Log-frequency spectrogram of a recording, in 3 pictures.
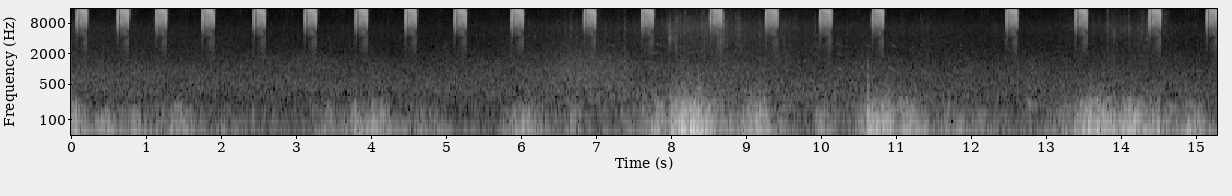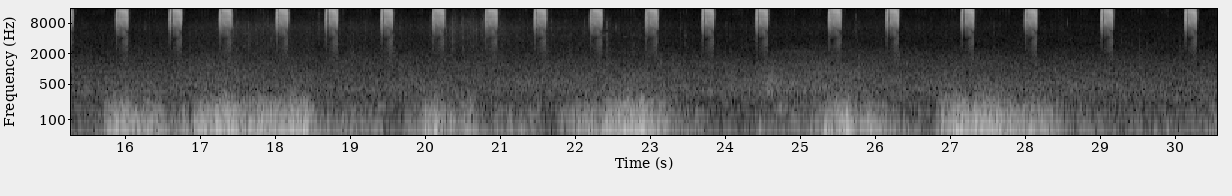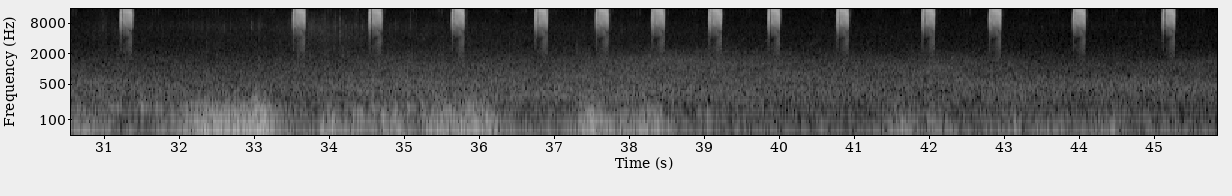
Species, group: Ephippiger diurnus, Orthoptera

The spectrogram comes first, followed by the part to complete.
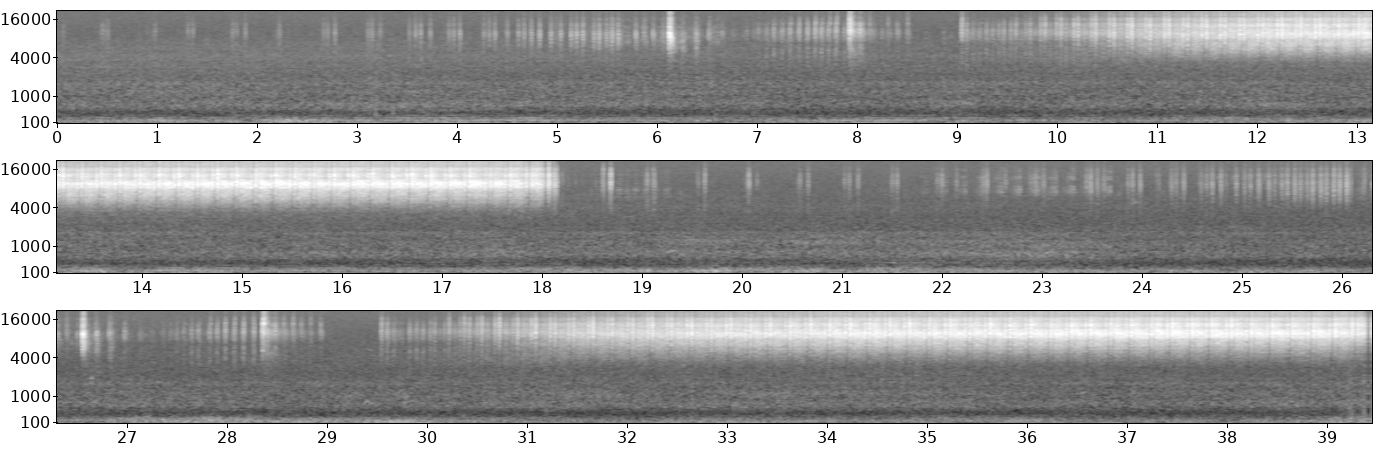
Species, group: Gomphocerippus rufus, Orthoptera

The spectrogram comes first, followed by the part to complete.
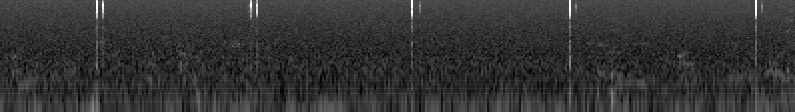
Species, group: Leptophyes laticauda, Orthoptera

